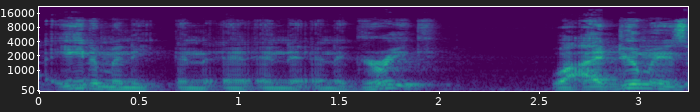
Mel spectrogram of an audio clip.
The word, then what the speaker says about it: Idumea: Well, Idumea is how you say Edom in the Greek, Idumea.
